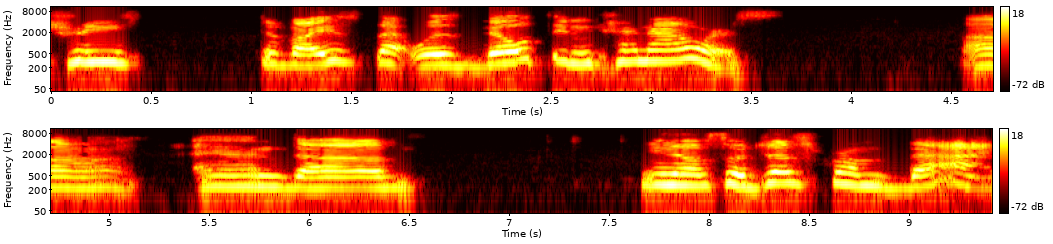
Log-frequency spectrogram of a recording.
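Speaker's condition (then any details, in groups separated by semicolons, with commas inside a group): Cerebral palsy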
